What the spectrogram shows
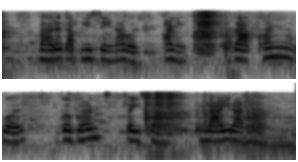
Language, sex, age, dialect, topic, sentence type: Marathi, female, 18-24, Northern Konkan, banking, statement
